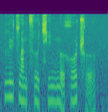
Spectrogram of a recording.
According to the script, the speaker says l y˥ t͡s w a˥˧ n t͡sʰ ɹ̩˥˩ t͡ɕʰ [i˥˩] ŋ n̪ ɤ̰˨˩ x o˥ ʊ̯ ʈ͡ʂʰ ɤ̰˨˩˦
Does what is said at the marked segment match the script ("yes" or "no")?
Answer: no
